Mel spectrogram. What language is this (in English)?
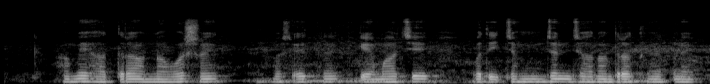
Eastern Balochi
